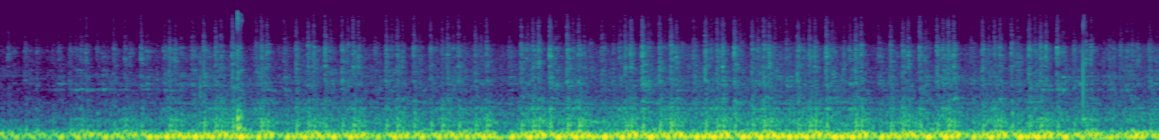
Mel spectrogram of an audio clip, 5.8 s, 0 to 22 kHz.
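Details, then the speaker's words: Holley 750 carburetor V8 at idle with idle mixture screws 1¾ turns out, running rich; deep, hollow, lopey exhaust note like a lopey cam, exhaust smoking a little. "all right so right now i've got it at one and three quarters of a turn out it's definitely running rich"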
